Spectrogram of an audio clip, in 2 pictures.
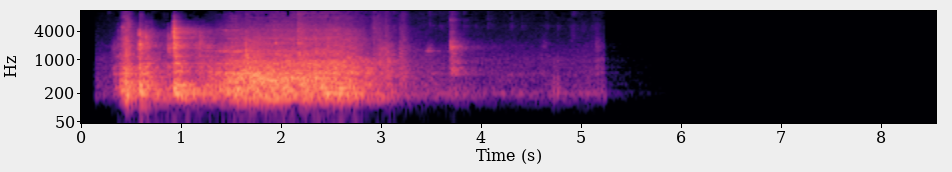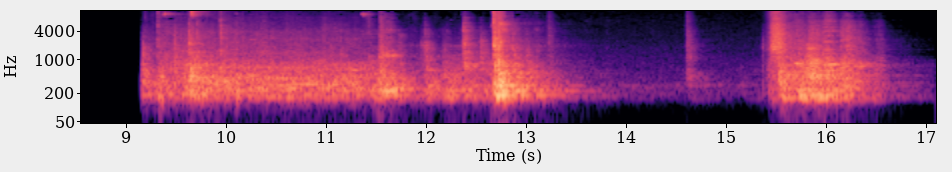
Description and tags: Elevator Door opens and closes
Elevator Door opening and closing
